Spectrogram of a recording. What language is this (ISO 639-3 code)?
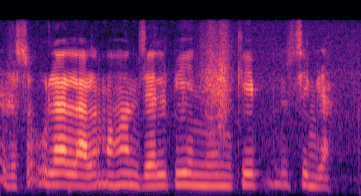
asm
